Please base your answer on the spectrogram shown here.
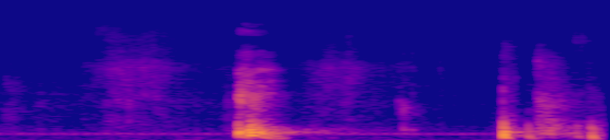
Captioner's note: clears throat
